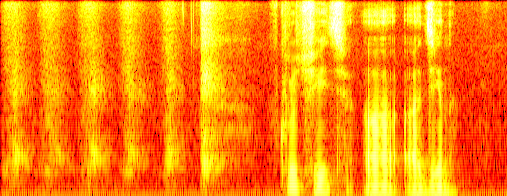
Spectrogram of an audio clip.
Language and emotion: Russian, neutral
